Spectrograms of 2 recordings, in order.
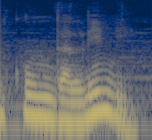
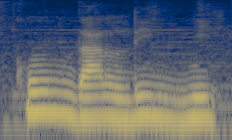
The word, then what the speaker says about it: Kundalini: Como Kundalini, que é possível que haya escuchado a pronunciação Kundalini. Está mal. A pronunciação correta é Kundalini, com o acento na última sílaba.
